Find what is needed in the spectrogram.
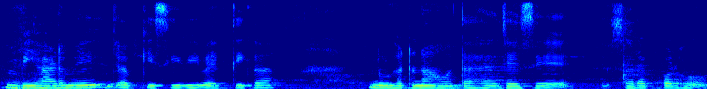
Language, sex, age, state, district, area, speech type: Hindi, female, 45-60, Bihar, Vaishali, urban, spontaneous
